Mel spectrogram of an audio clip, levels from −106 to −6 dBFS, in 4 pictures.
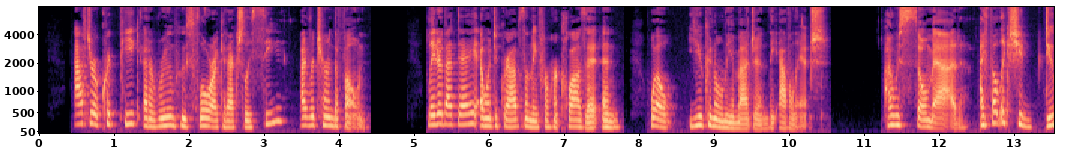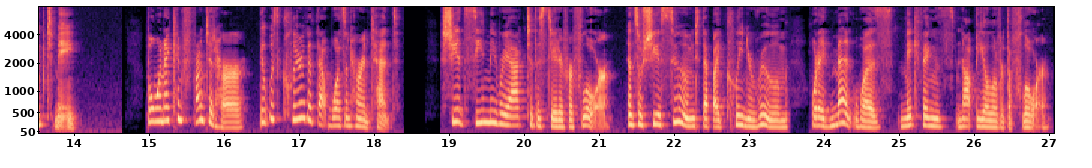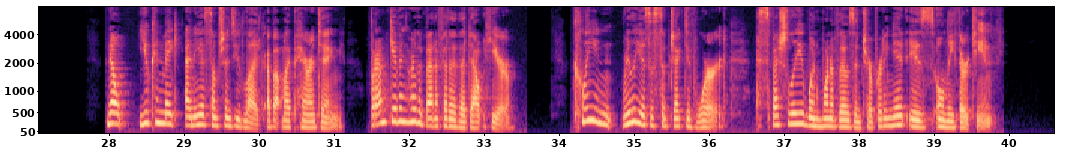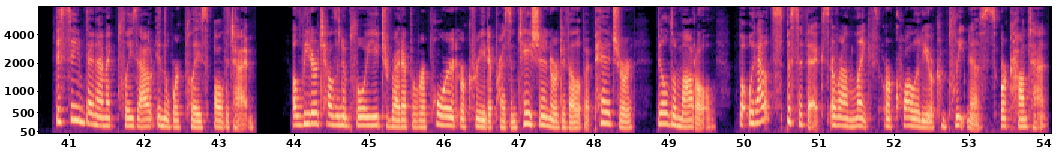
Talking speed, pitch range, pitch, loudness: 190 wpm, 160-225 Hz, 190 Hz, -19 LUFS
